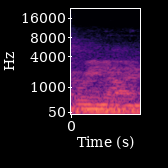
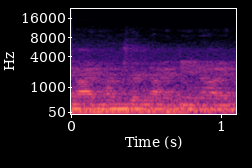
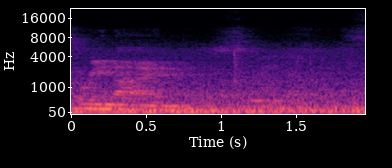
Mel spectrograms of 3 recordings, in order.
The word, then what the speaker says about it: 999: which is Galaxy Express 39, which, as I emphasized before, I know it looks like 999. It's pronounced 39.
